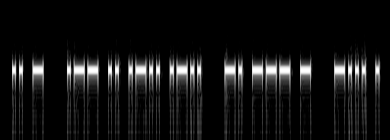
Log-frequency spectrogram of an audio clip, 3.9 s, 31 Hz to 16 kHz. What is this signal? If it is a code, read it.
Morse code, heard as a keyed tone, about 34 wpm, 700 Hz. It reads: IT WILL NOT BE
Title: Sentences from Top 1000 Words - Review Part 4 - 35wpm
